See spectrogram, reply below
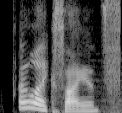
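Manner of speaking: soft, quiet voice with a little smile. Retelling a close-up scene, imitating Spock with a little smile. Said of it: "with a little baby Vulcan smile going".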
